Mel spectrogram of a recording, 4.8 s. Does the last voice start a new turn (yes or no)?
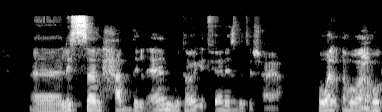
no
